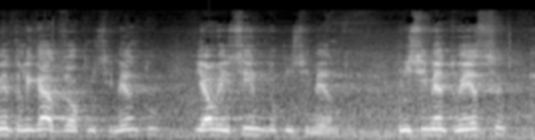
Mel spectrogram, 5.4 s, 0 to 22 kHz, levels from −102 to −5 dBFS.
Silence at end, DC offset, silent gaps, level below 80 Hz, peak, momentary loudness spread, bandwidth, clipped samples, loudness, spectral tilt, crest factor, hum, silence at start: 0 s; under 0.1%; none; -48 dBFS; 0 dBFS; 18 LU; 11 kHz; under 0.1%; -17 LUFS; -5 dB/octave; 18 dB; none; 0 s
